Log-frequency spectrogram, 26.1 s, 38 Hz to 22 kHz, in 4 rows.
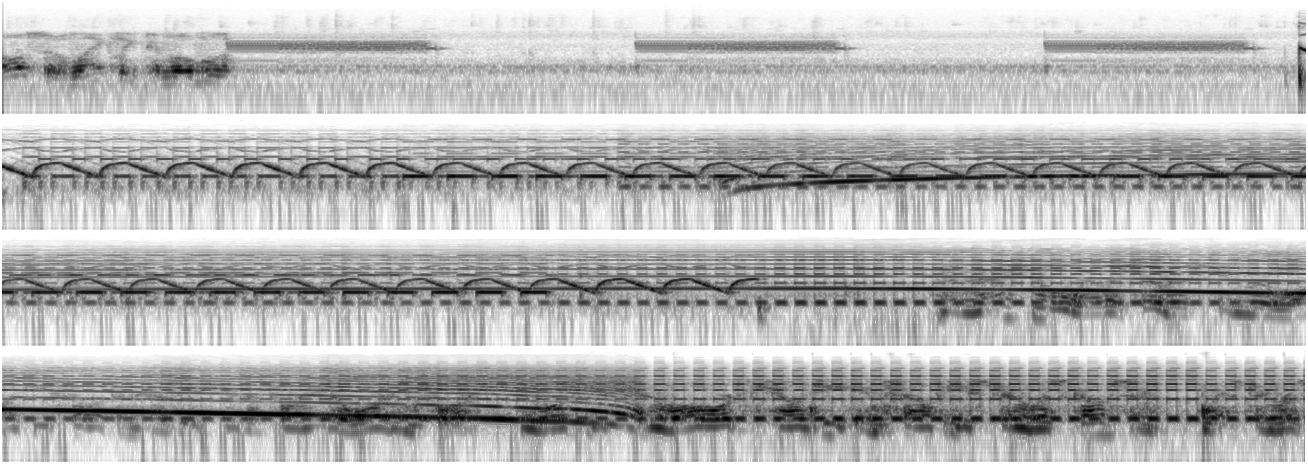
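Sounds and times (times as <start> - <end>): weather alert radios alarms: 1.0 - 2.3, 3.1 - 26.0
weather radio alert buzzing bursts: 1.1 - 2.3, 3.2 - 4.3, 5.2 - 6.6, 7.2 - 26.0
fast warbling siren tone: 5.2 - 26.0
pulsing beep: 6.5 - 19.6, 20.3 - 26.0
rising wail: 8.0 - 22.9.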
